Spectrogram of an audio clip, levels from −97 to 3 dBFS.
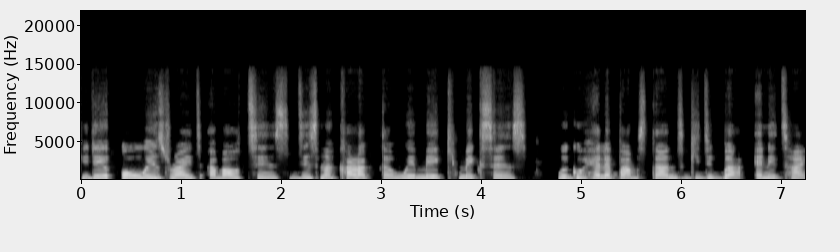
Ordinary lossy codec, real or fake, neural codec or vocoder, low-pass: none; fake; autoencoder, 48 kHz, 128 numbers a frame, DAC-VAE, trained on Japanese speech; 14.4 kHz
